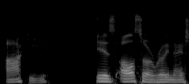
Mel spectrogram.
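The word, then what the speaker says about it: Aukey: somewhere um yeah and this aoki which i'm pretty sure is pronounced aki is also a really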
